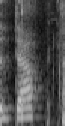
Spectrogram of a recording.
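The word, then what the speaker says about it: dopp kit: D-O-P. Dop. – Doc. Like, I always call it dop kit, D-O-C. – Oh, I think it's DOP. – What's the correct word? – It's called a dop kit. – I've been saying it wrong for 38 years.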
